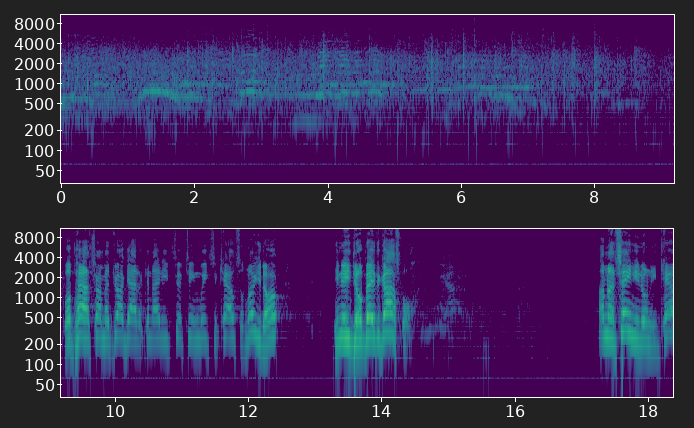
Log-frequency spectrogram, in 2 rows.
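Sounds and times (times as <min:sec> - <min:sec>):
crowd applauding: 0:00.0 - 0:09.5
speech: 0:09.3 - 0:12.6, 0:13.3 - 0:14.6, 0:17.3 - 0:18.3.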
